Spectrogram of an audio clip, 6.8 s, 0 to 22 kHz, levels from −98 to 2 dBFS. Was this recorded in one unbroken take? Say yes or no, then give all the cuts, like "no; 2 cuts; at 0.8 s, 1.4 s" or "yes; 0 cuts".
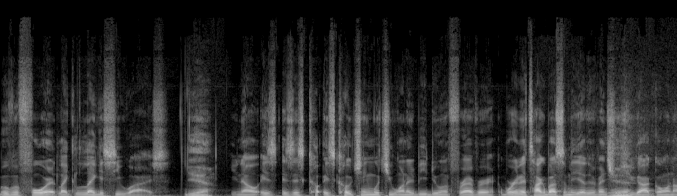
yes; 0 cuts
